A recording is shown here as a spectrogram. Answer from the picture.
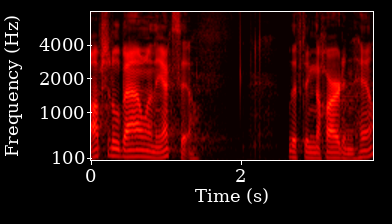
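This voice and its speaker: Calm in tone, a man talks at a moderate pace against a quiet background. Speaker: yoga instructor. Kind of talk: guided yoga class, cueing poses and breath. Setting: streaming live from a yoga studio. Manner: instructional, calm and steady, with a brisk rhythmic cadence. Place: home room.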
